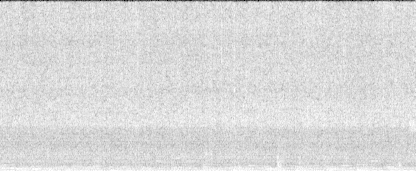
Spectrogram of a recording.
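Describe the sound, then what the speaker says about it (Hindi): Potatoes frying over high heat in a pan with a spoonful of garam masala, giving a steady, dense sizzle that runs evenly throughout with no voices. "तेज आंच पे हमने आलू को थोड़ी देर तक फ्राई कर लिया है।"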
